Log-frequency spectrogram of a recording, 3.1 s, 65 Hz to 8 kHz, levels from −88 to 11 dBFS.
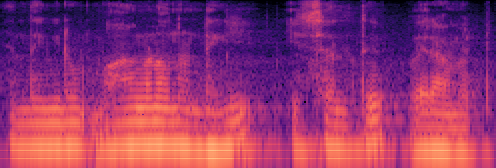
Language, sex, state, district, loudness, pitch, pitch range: Malayalam, male, Kerala, Kasaragod, -18 LUFS, 115 Hz, 110-120 Hz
